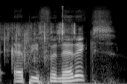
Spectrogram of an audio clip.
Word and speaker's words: Epiphonetics: Your debut album, I believe I've got the name correct, Epiphonetics. Did I say that right? – Yeah, that's right.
